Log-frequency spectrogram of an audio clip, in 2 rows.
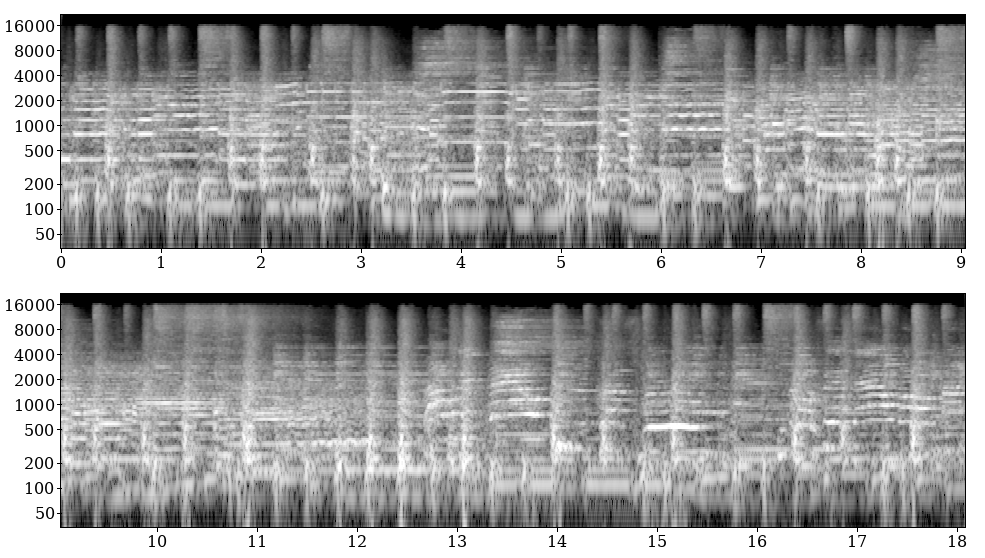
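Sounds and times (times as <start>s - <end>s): live blues-rock band: 0.0s - 18.0s.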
